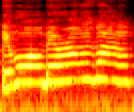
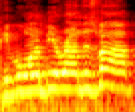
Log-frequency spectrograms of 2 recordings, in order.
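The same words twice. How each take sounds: First: It is said in an odd, put-on voice. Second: It is said in a normal voice.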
